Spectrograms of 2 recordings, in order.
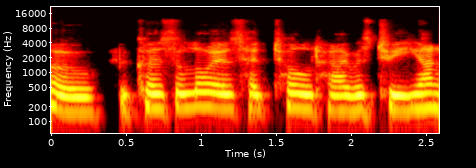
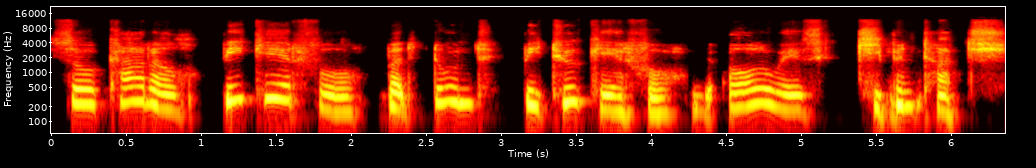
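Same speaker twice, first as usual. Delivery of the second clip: put-on refined, educated, cultured Scottish accent; 3 semitones higher than usual. Retelling what he said to her before she sailed to new york, cultured scottish accent. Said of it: "in his cultured Scottish accent".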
